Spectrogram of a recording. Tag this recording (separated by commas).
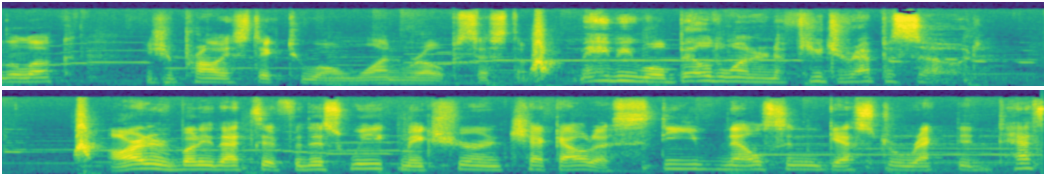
Speech, Music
